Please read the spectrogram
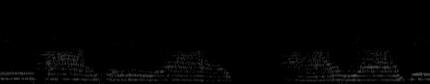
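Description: Faint devotional chanting: short sung phrases on held notes, one after another, with a brief break a little past halfway.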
